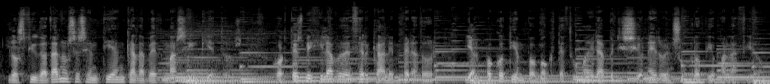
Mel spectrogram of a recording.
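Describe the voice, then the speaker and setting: Deep, solemn Castilian warrior-narrator played by an actor. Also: male voice, natural voice. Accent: Castilian Spanish. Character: grave Aztec jaguar warrior recounting his empire's fall. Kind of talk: scripted dramatic narration, storytelling.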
